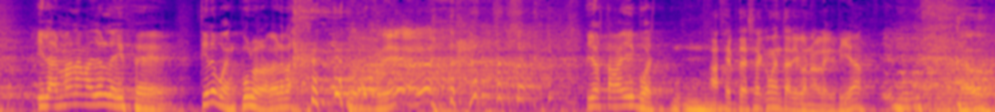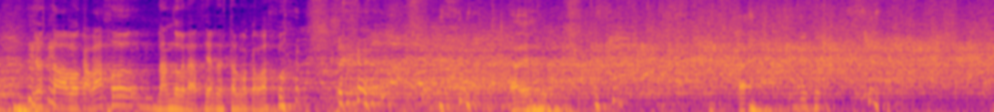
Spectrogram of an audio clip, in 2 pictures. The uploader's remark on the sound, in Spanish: La Ruina desde Palma. El público de Palma nos explica sus ruinas.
